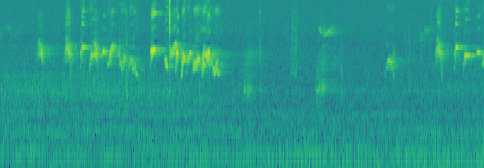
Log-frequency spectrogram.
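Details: Wild-caught red-whiskered bulbul with a dark bib, kept as a trap decoy for fighting. Delivers a burst of rapid chirpy, warbling notes, then quieter scattered chirps and a few more notes near the end.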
